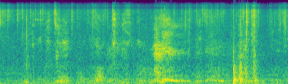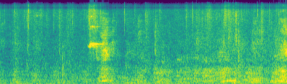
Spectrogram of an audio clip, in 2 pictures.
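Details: Six-week-old Mini Goldendoodle puppies from Biscotti and Leo's litter, playing together after wrestling outside; scuffling bursts, soft whimpers and one brief high squeak late in the play, with steady rustling underneath.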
